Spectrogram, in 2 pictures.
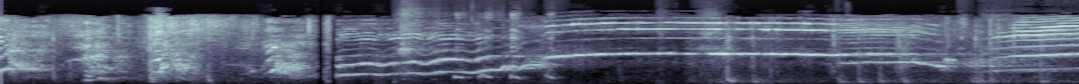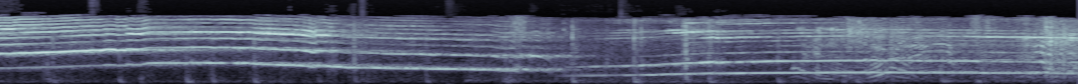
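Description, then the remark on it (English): A dog howls in long, sustained wails like a tornado siren that rise and fall in pitch, loud, after a brief burst of scuffling noise at the start. “She sounds like a siren, like a tornado siren.”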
